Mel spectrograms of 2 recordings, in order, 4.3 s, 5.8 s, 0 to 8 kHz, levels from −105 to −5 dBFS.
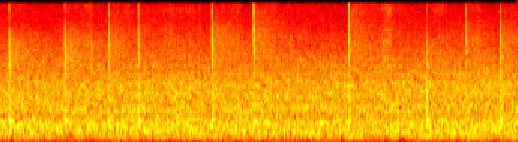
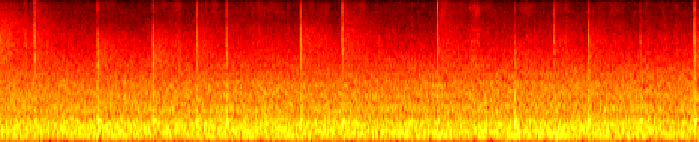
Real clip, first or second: first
